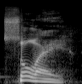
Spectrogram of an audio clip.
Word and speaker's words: Soleil: Soleil. I think that's how you pronounce it. – Soleil? Yeah, like Cirque du Soleil. Which is sun in French.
